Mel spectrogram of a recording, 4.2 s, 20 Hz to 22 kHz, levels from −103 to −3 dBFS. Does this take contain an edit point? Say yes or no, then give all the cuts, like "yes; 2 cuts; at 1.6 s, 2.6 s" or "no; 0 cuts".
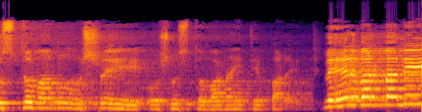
yes; 1 cut; at 3.0 s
